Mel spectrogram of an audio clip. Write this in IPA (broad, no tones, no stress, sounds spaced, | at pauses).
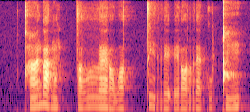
qʰ ɛ̃ ɗ a ɗ õ tː ʌ lː ɛ ɾ ʌ w ʌ tː i r e ʔ e ɾ ʌ r ɛ k u ǃ ĩ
